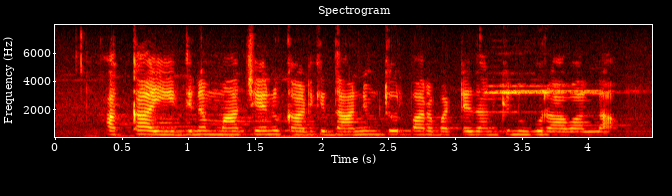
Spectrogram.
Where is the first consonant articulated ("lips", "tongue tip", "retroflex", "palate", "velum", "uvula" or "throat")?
velum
